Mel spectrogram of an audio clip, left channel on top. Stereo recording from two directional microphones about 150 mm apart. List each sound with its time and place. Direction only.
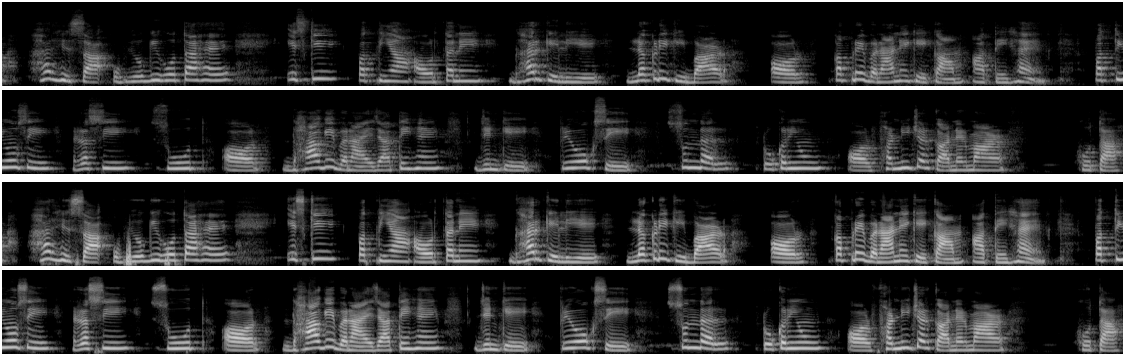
0.0 s a woman's voice: 40° right (ahead or behind)
17.8 s a woman's voice: 50° right (ahead or behind)
20.5 s a woman's voice: 35° right (ahead or behind)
